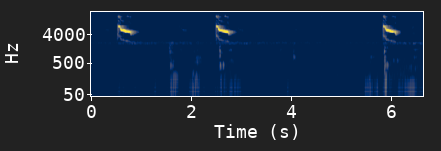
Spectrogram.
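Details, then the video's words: Calling for a male, a female white-eye in breeding condition utters three piercing, downward-slurred notes with uneven gaps between them against near silence. "Suara Pleci Betina Birahi Memanggil Jantan,Pleci Jantan Langsung Ngamuk"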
